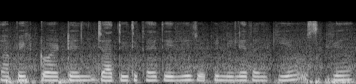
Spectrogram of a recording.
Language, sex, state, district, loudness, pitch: Hindi, female, Uttar Pradesh, Jalaun, -15 LUFS, 185 Hz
